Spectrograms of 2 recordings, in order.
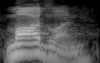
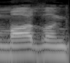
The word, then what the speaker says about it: Magdalene: to take a guess how you pronounce the one in Cambridge you got it's down at the very bottom all right it's the same way modelin even though it's spelled differently it's still modelin College in Cambridge I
